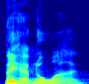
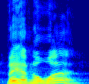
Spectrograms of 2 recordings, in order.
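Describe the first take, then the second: First: It is said as a plain, neutral statement. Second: It is said as a pointed, demanding hint.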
